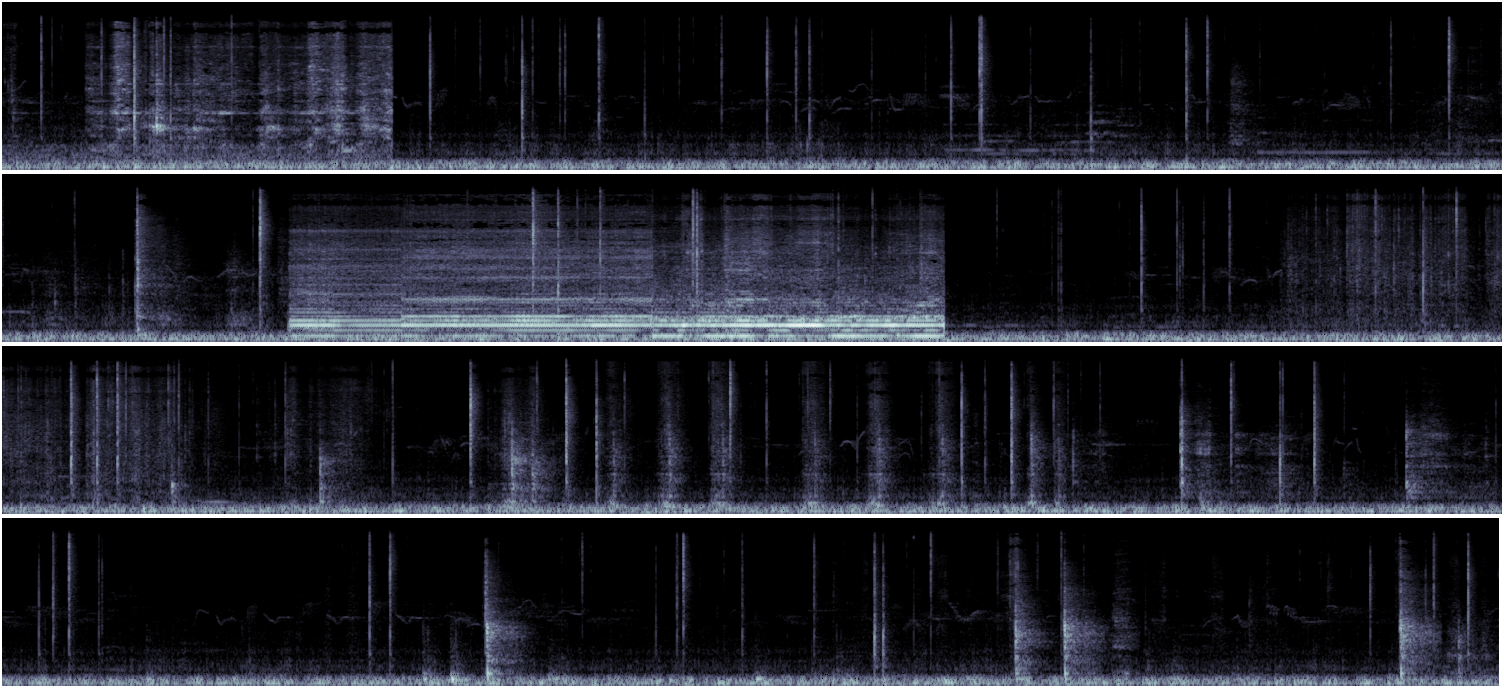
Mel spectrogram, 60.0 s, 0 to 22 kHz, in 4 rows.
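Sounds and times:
stand mixer motor running: 17.9s - 24.4s.

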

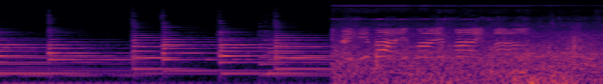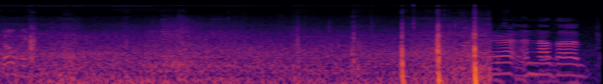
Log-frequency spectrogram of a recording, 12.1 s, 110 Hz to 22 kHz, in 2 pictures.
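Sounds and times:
wind rumble on microphone: 4.2s - 11.0s.

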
